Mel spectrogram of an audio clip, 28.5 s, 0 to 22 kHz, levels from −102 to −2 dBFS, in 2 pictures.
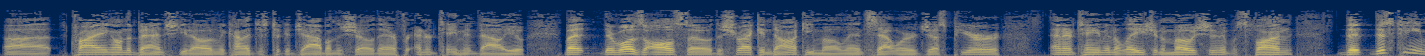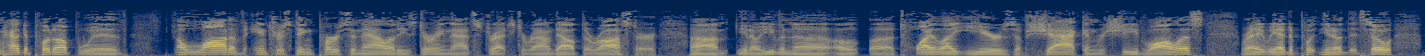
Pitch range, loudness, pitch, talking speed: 100-125 Hz, -28 LUFS, 110 Hz, 175 wpm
